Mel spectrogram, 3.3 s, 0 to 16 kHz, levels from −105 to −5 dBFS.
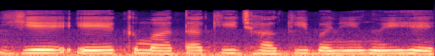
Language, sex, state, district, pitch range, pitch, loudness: Hindi, female, Bihar, Kaimur, 185-200 Hz, 195 Hz, -15 LUFS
